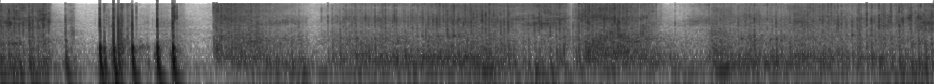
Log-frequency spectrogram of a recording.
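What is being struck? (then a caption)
Cardboard jigsaw puzzle on a table. Fingertips and nails tap and scratch across the printed surface of a large, fully assembled, colorful cardboard jigsaw puzzle lying flat on a table. A quick burst of sharp, dry taps at the start gives way to a steady, bright, papery scratching that runs to the end with only brief dips.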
